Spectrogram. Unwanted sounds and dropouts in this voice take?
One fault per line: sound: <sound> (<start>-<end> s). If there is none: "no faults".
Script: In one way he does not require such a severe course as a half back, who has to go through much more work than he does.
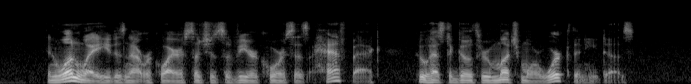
no faults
